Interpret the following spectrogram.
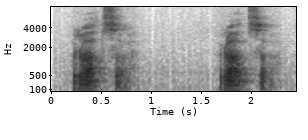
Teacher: The letter R is trilled just a bit. · It's not that strong, but it has a little trill.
